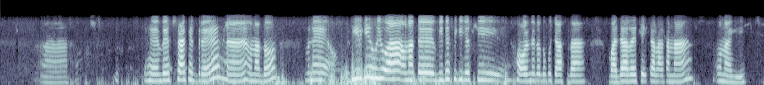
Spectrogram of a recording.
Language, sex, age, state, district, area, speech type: Santali, female, 18-30, West Bengal, Malda, rural, conversation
